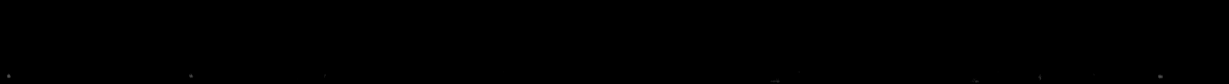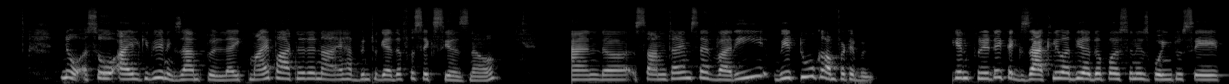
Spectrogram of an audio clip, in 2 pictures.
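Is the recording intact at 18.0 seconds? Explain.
No, there's a clipped start after a pause right there, from 17.92 to 18.01 s. After a 0.35 s gap the output device dozed off and took about 89 ms to wake, so the speech snaps in abruptly with its opening sounds missing.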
